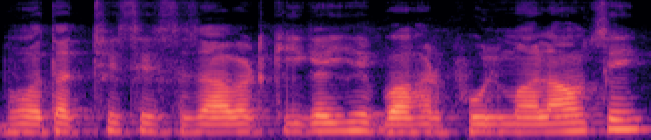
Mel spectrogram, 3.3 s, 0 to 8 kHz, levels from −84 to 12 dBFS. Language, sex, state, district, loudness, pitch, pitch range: Hindi, male, Madhya Pradesh, Katni, -19 LUFS, 125 Hz, 120-130 Hz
